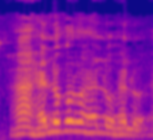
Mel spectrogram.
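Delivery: normal talking voice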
